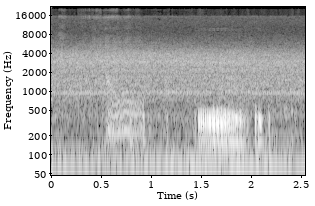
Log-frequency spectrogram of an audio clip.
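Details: Stomach growling before dinner: low gurgling abdominal rumbles of hunger, ordinary bowel sounds (borborygmi).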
